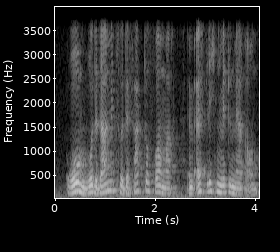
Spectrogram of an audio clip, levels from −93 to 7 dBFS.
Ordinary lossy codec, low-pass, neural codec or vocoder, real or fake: none; 3.6 kHz; none; real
